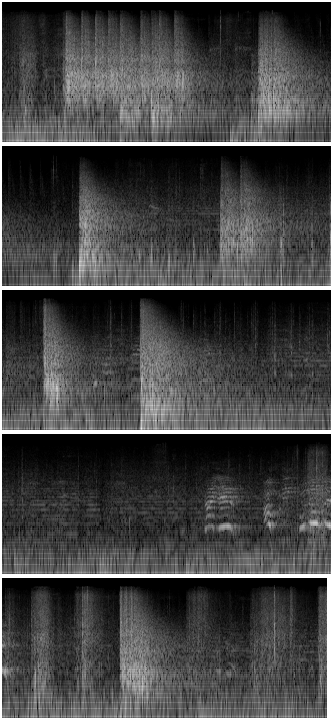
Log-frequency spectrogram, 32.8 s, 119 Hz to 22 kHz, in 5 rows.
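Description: Blank gunfire from reenactors' rifles and machine guns in a snowy forest. A long burst comes about a second in, then single shots and bursts every few seconds, each echoing off through the trees. A man shouts around the 24-second mark, and a quick run of shots follows near the end.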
